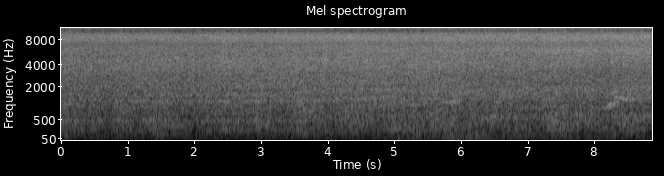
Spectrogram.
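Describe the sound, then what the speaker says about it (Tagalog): Agbalala Falls waterfall roaring steadily up close, a loud, dense broadband rush of falling water that fills the whole stretch without letting up. "Ang lakas ng patak ng tubig."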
